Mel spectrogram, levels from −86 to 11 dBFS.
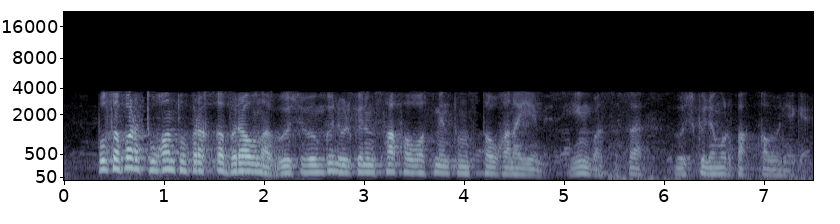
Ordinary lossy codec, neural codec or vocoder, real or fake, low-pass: AAC, 16 kbps; none; real; 3.6 kHz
